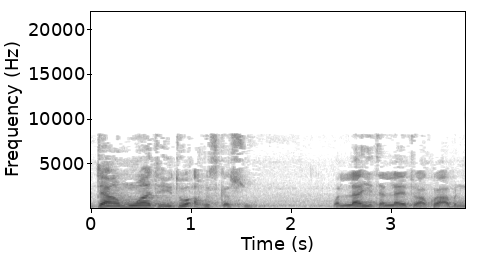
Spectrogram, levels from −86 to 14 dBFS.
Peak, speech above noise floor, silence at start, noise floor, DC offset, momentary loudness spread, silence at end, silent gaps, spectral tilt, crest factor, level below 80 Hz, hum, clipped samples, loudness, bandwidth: -4 dBFS; 30 dB; 0 s; -53 dBFS; under 0.1%; 13 LU; 0 s; none; -5 dB/octave; 20 dB; -78 dBFS; none; under 0.1%; -23 LUFS; 8.8 kHz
